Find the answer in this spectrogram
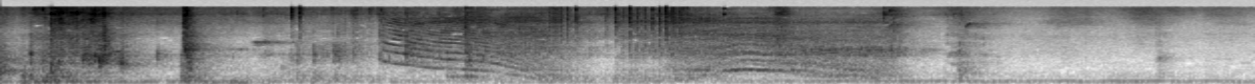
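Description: Front door being opened: the handle latch clicks at the start and again about a second in, and a short falling squeal follows about two seconds in as the door swings open.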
